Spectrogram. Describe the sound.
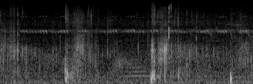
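Crickets chirp in lush greenery with flowers, a steady high trill running throughout at a moderate level, with a few short soft knocks scattered over it.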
